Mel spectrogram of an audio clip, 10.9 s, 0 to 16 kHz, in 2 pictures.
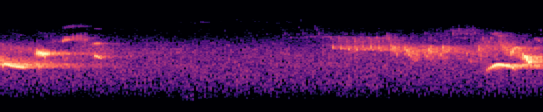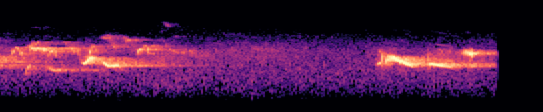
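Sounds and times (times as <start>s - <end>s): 
Turdus merula common blackbird singing: 0.0s - 1.2s, 3.0s - 7.5s, 9.2s - 10.4s.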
